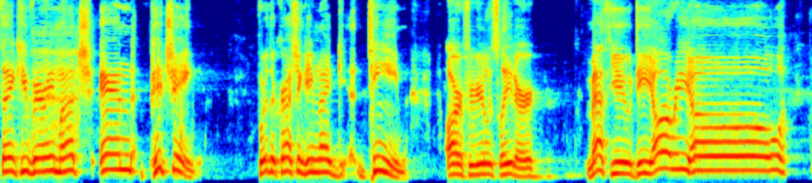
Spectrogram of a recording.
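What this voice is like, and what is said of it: Booming sports announcer voice. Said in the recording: “you are getting my announcer voice”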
